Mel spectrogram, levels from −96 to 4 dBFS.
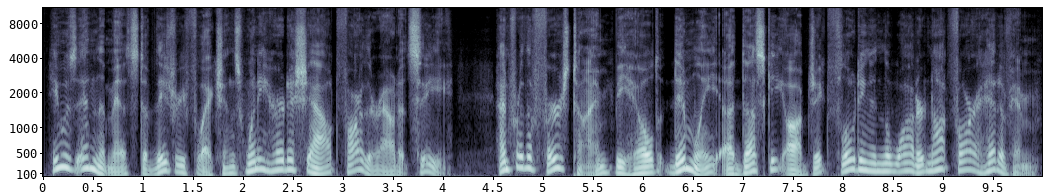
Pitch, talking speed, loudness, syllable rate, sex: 135 Hz, 215 wpm, -17 LUFS, 5.0 syllables/s, male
